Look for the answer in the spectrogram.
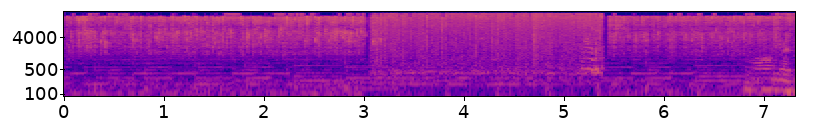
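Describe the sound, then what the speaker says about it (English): Rawa-coated silver biddy fish fries in oil in a pan, a loud, continuous close sizzle with a steady crackling hiss, broken by two brief clicks, no talk. "I'm going to add some more oil on the fish."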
